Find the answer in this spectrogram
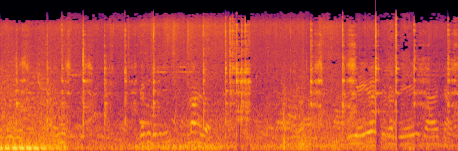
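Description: Egg masala frying in mustard oil in a pan, sizzling steadily while a utensil stirs and scrapes it, with many sharp clicks of metal against the pan. A low rumble is heard in the first second.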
